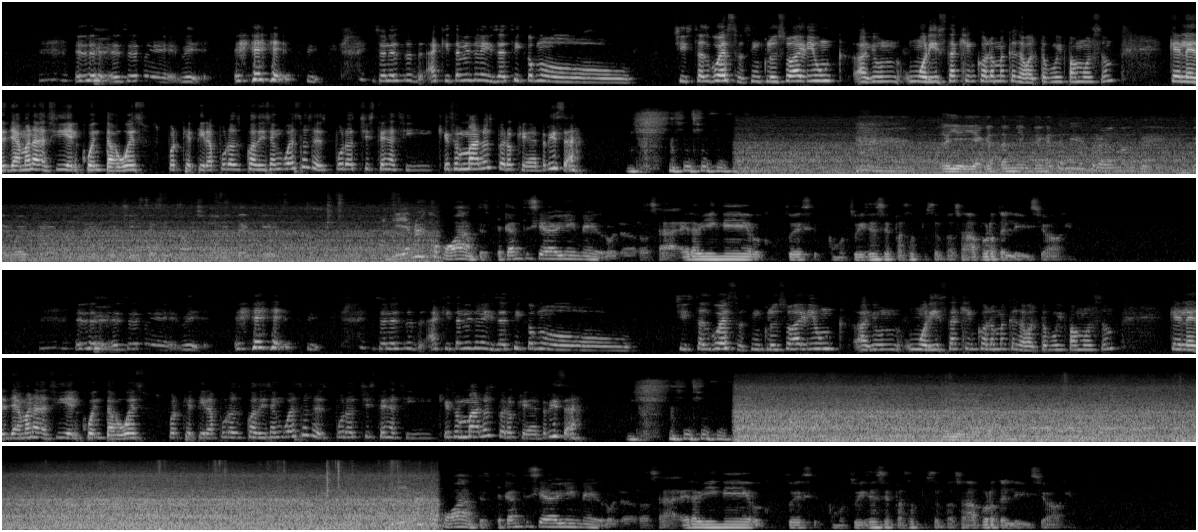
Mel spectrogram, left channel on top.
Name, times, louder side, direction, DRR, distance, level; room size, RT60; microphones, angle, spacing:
voice 1, 0.4-2.0 2.3-6.3 6.7-17.7, left 5 dB, 70° left, 0.5 m, -27 dB
voice 2, 18.2-19.5 20.5-26.7 27.7-34.6, left 3 dB, 15° left, 0.5 m, -31 dB
sound 1, 19.2-28.3, right 9 dB, 80° right, 0.3 m, -26 dB
2.8 x 2.1 x 3.9 m
head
